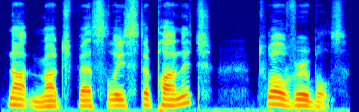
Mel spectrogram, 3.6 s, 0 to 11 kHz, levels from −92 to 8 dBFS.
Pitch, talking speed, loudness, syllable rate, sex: 130 Hz, 85 wpm, -18 LUFS, 4.2 syllables/s, male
